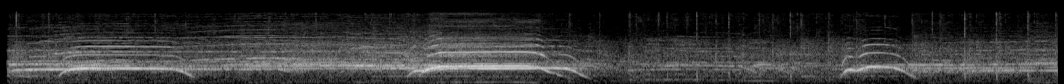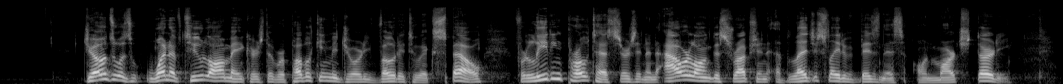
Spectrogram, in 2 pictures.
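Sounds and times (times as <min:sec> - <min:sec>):
high whoops and yells from gallery crowd: 0:00.0 - 0:10.6
large crowd in legislative galleries shouting and cheering: 0:00.0 - 0:10.6
speech: 0:11.5 - 0:20.8.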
